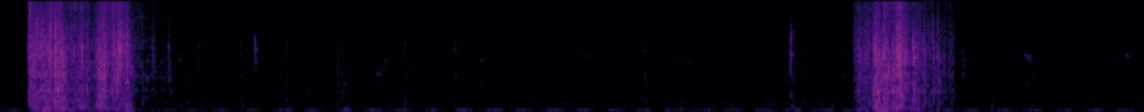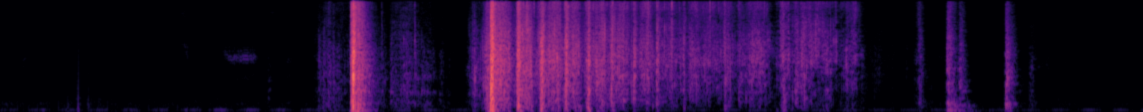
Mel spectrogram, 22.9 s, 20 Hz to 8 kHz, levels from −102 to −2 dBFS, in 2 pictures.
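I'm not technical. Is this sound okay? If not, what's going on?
No. Sound cut by the noise suppressor, at 1.58 to 1.99 s and again at 20.03 to 20.29 s: a call's noise-cleaning step mistook parts of these everyday sounds for background noise and turned them down, so they briefly sink and their tails fade away too early.

Periodic USB or driver dropouts, from 6.31 to 13.43 s: every 0.1 s, something in the computer briefly stalled the audio connection, and a sliver of sound, around 10 ms, was replaced by silence. This happens about seventy times and is heard as a steady run of ticks.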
